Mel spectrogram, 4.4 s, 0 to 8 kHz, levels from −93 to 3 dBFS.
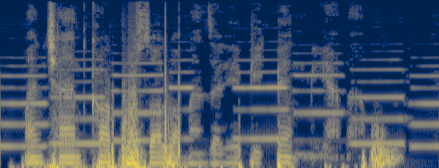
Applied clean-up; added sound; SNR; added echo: classical method spectral subtraction.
